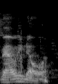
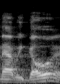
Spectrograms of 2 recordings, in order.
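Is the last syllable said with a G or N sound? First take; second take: N; G. First: The last syllable begins with an N sound. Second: The last syllable begins with a G sound. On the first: The speaker calls it right. "it's Maui-Noah" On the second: The speaker calls it wrong. "It's not Maui-Goa"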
